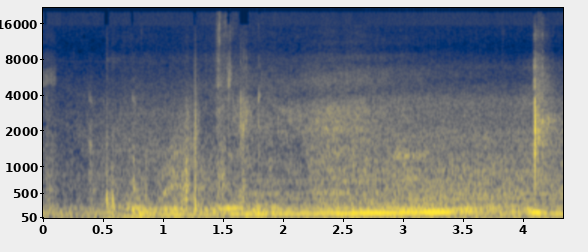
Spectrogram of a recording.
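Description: A steady low engine hum with a few scattered knocks and clicks; no animal voice stands out.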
